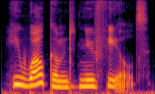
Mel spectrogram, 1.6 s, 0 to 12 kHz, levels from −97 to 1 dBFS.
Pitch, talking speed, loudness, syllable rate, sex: 210 Hz, 155 wpm, -17 LUFS, 4.2 syllables/s, female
